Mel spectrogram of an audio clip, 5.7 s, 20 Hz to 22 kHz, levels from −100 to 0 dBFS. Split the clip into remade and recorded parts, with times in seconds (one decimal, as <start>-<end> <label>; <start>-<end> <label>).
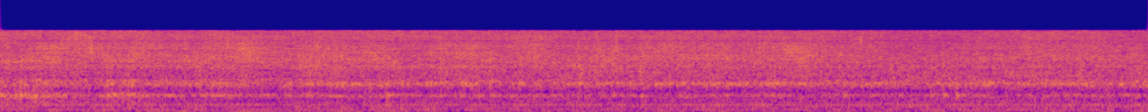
0.0-1.1 recorded; 1.1-1.8 remade; 1.8-5.7 recorded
